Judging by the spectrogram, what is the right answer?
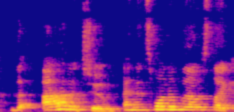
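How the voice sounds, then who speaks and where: A woman with a non-native accent talks at a fairly quick pace and ordinary pitch variation, with audible room echo and noticeable background noise. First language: not English. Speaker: lifestyle and travel vlogger. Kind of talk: casual review monologue to camera. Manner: conversational, with hesitations and fillers.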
